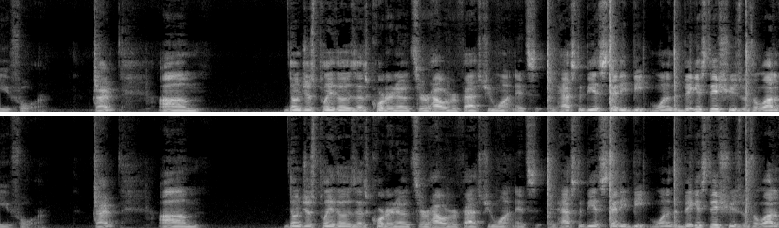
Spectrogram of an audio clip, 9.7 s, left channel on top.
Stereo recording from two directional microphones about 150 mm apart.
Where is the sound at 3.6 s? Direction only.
10° left (ahead or behind).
